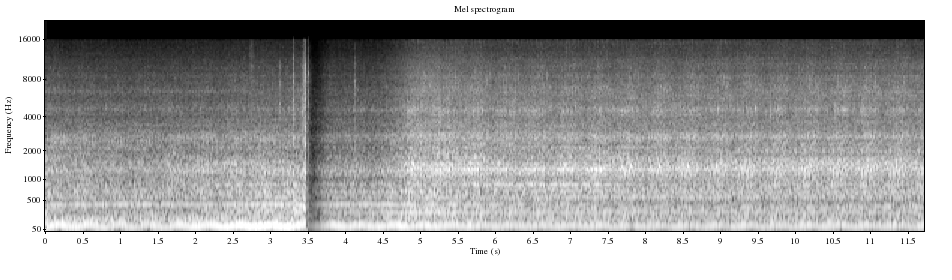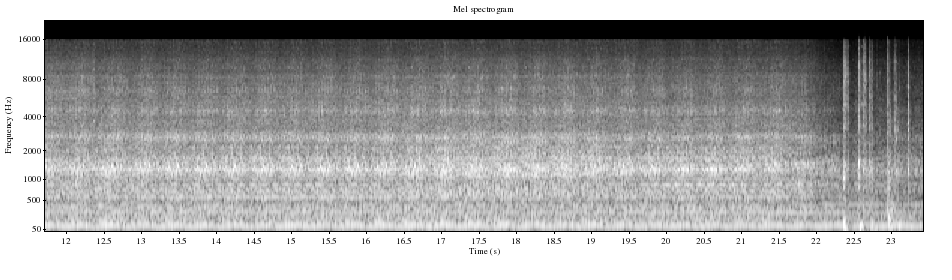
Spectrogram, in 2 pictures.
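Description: Caterpillar M316D wheeled excavator's six-cylinder C6.6 ACERT diesel idling steadily, heard close to the open engine bay. The sound breaks off briefly about three and a half seconds in, then comes back brighter with a steady high whine. Near the end, a few sharp clicks from a hand working a side-panel lock.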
